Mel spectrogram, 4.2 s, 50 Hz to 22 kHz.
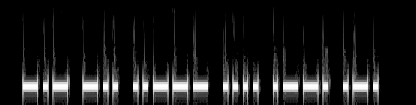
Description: Morse code, heard as a keyed tone, about 25 wpm, 700 Hz. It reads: KD2HPR
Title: Speed Racing - USA 2x3 Call Signs 20wpm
